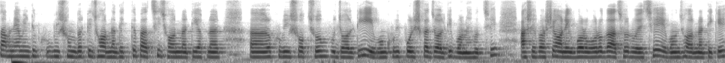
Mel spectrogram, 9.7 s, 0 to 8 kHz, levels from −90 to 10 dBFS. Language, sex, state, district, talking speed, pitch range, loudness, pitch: Bengali, female, West Bengal, Paschim Medinipur, 185 wpm, 195-220 Hz, -17 LUFS, 205 Hz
